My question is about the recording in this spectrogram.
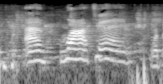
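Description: A child's voice singing in three short, wavering sing-song phrases without clear words, the loudest about a second in.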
